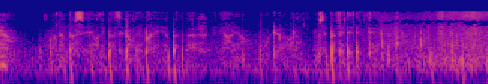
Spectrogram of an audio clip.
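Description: Men whispering to each other, with scattered rustles and light knocks of equipment and dry leaves as they move and settle on the ground.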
